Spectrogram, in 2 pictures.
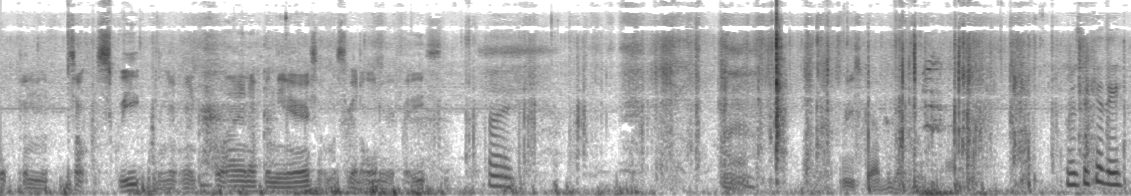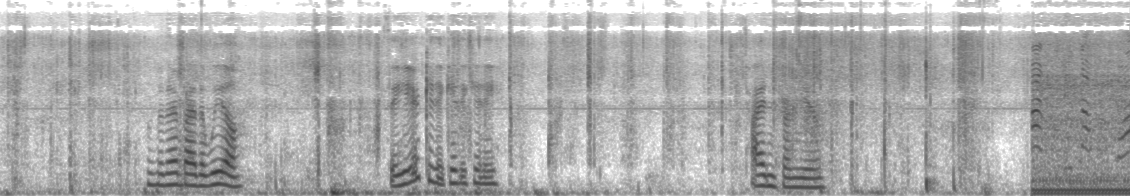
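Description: Small boots squelch in wet snow and slush.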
